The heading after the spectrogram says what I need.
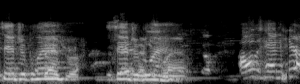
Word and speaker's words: Sandra Bland: sisters plural because we knew, what was it, Cassandra? I say her name wrong. Jocelyn, you remember the one that went to jail? And she said, Sandra Bland.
